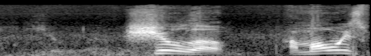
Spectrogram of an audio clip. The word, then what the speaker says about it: Sciullo: I have here the man Brad Skulo. Shulo. Shulo. I'm always pronouncing that wrong.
